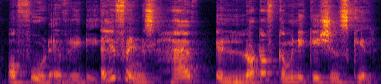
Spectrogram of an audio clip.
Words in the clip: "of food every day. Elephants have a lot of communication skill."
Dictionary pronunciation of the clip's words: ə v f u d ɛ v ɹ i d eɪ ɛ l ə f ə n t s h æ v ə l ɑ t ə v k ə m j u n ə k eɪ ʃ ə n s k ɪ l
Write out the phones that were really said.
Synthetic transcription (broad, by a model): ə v f u d ɛ v ɹ i d eɪ ɛ l ə f ə n t s h æ v ə l ɑ t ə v k ə m j u n ə k eɪ ʃ ə n s k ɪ l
